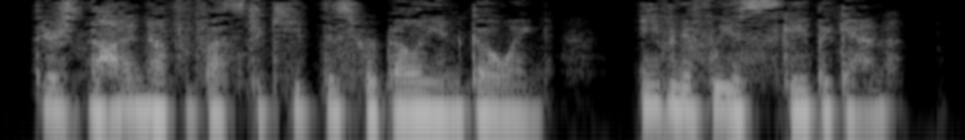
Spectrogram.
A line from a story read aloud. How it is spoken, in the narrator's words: I whisper to my brother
